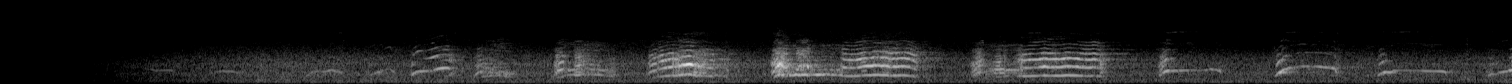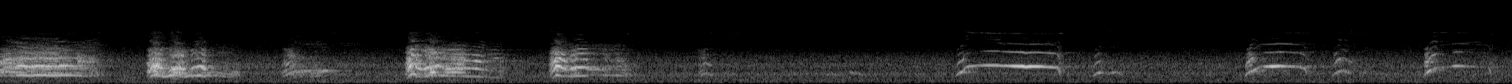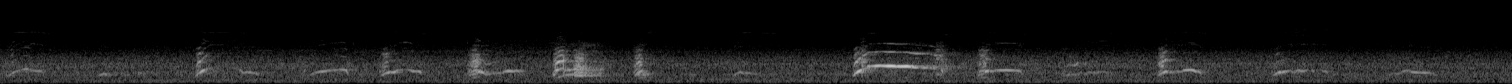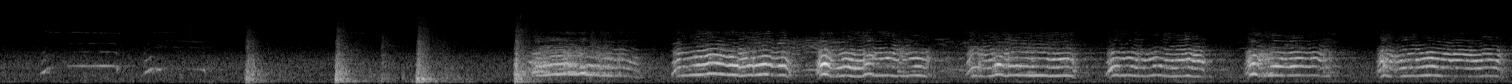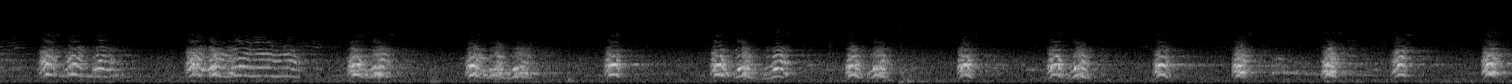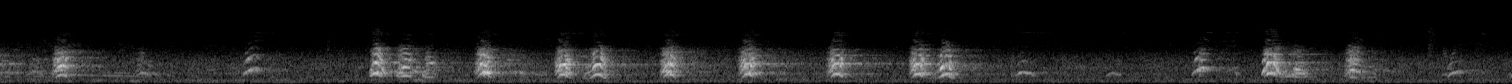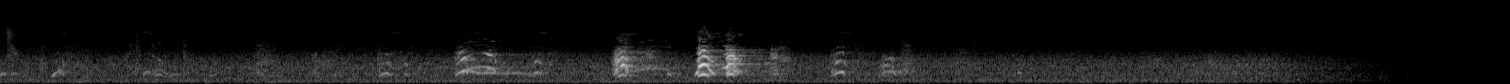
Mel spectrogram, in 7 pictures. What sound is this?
2012-04-30 evening drug bust
Tonight a large number of cops converged on my block to arrest a neighbor who seems to be a drug dealer or something. This recording is the moments leading to the point where the police broke down the door and arrested the suspect. There is a police dog who made a lot of noise and beyond that you can sort of hear the police yelling as they barge in to the place. The mic location was from my second floor window. The geotag is where the even took place, not the mic location. Recorded with a Rode NTG2 mic into a modified Marantz PMD661 and edited with Reason.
